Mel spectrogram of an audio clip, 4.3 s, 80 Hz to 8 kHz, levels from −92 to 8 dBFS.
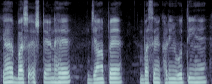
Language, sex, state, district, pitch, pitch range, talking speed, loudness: Hindi, male, Uttar Pradesh, Lalitpur, 150 Hz, 140-155 Hz, 140 wpm, -17 LUFS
